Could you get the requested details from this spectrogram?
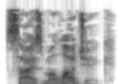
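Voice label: "seismologic", British English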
